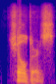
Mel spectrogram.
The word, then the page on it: Childers: American English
